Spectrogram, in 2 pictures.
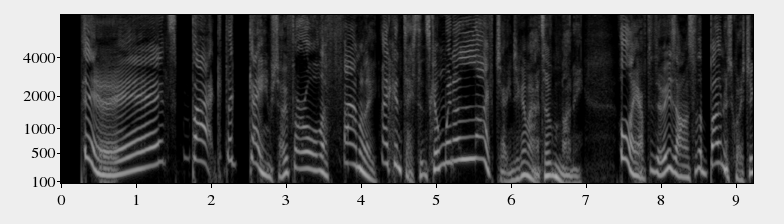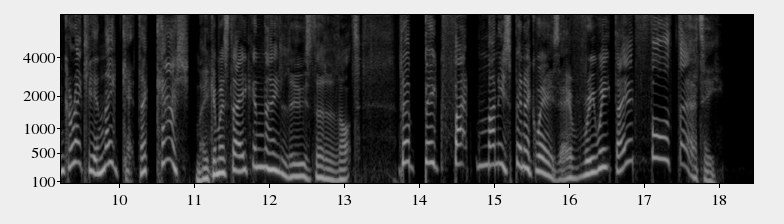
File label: GAME SHOW, voice over; Genuine British Received pronunciation, cockney and Scottish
